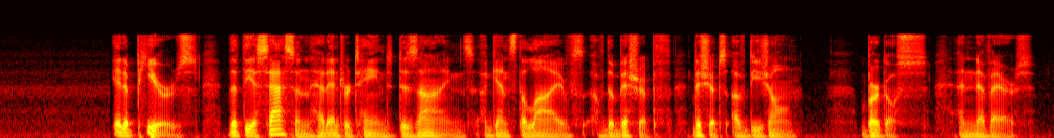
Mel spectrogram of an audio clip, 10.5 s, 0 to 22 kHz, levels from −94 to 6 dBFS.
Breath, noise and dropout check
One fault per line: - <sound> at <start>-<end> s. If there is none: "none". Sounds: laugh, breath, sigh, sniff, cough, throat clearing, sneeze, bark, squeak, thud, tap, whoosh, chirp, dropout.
none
